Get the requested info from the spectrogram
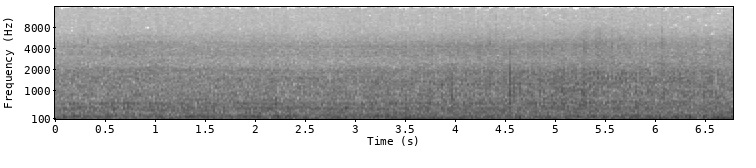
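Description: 2001 Audi A4 1.8T quattro's turbocharged four-cylinder engine, with a gutted catalytic converter, running at low revs as the car creeps slowly forward out of the garage, soon after a cold start.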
